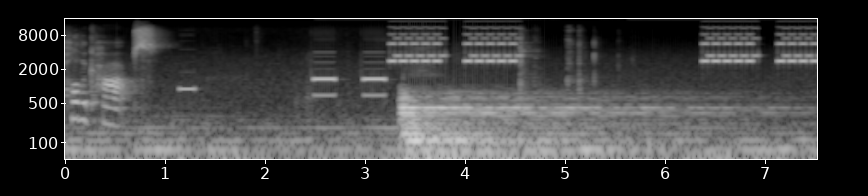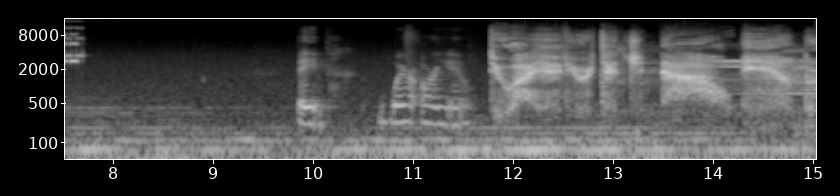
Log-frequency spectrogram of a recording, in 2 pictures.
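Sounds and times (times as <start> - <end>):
cordless phone keypad beeps: 2.5 - 4.6, 6.4 - 7.7
deep music hit: 2.7 - 11.8
smartphone ringtone of high trills: 3.0 - 4.8, 6.4 - 7.8.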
